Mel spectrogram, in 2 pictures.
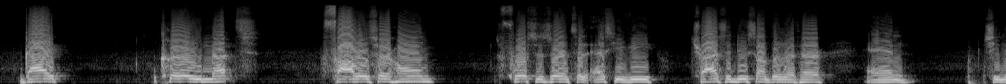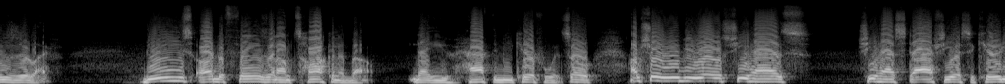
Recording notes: Let me apologize for the bad audio! The mics were turned up too high on this one.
